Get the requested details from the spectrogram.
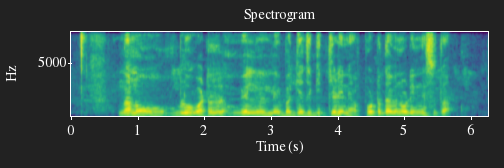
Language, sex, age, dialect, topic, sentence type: Kannada, male, 18-24, Central, agriculture, statement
